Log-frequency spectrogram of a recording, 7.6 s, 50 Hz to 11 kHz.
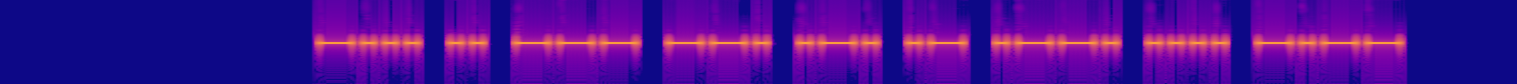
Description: Morse code, heard as a keyed tone, about 23 wpm, 700 Hz. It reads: BIOGRAPHY
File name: 9 Letter Words - First 3 Letters Given - 22wpm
